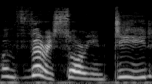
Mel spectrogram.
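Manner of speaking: truly frightened, very high and slow voice. Dorothy watches the witch melting before her eyes, frightened. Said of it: "truly frightened".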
